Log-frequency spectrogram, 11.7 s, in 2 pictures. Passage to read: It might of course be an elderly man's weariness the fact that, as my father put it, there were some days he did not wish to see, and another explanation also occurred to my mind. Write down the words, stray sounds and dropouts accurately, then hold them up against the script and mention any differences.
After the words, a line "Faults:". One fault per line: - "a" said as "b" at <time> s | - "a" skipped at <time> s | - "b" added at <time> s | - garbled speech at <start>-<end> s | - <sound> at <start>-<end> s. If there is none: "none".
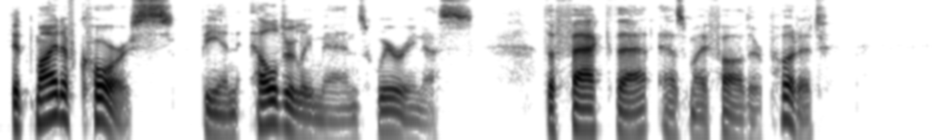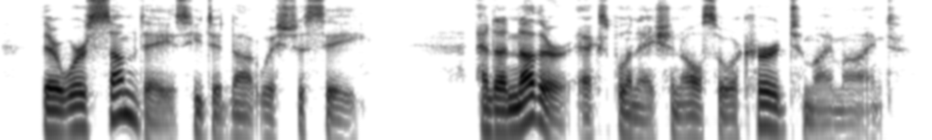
It might of course be an elderly man's weariness the fact that, as my father put it, there were some days he did not wish to see, and another explanation also occurred to my mind.
Faults:
none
